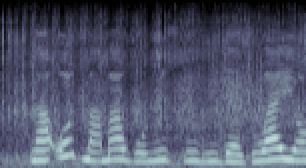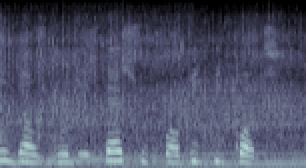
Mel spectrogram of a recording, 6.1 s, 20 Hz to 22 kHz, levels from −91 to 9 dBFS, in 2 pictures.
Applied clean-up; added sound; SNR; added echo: none; Aircraft; 13 dB; none.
